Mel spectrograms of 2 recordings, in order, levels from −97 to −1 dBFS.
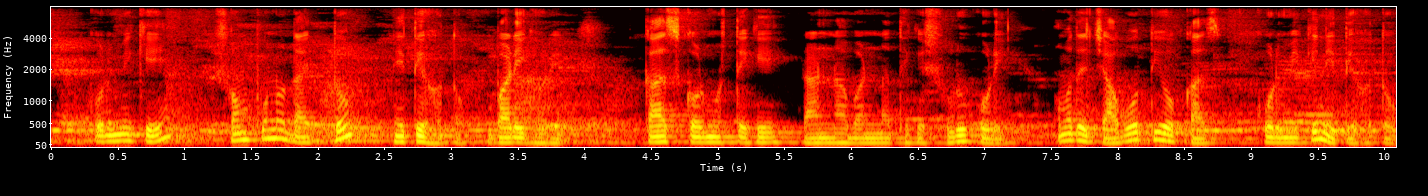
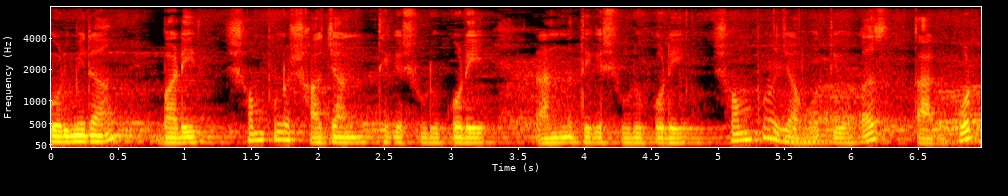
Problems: constant background noise, continuous background conversations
